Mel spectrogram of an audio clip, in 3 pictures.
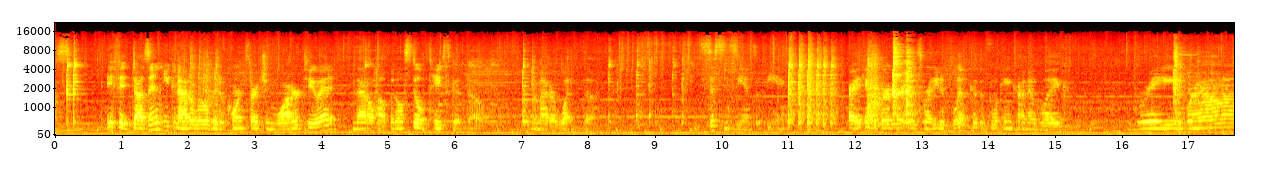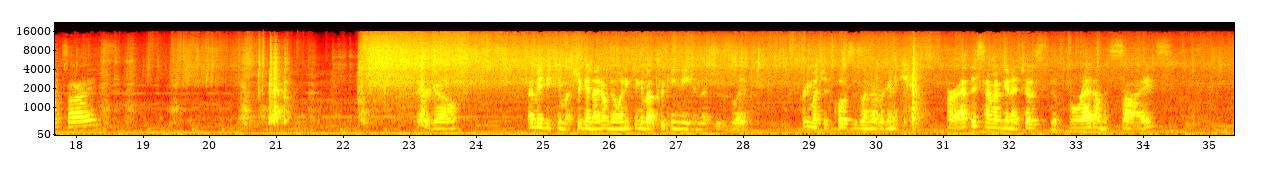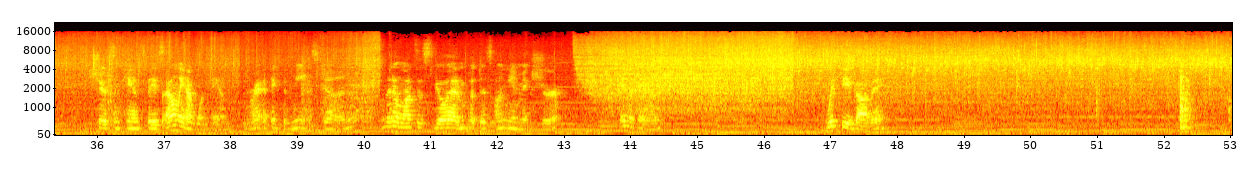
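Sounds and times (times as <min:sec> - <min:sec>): metal spatula scraping a pan: 0:16.9 - 0:25.3, 0:38.9 - 0:40.3
patty sizzling in oil: 0:17.2 - 0:21.6, 0:22.2 - 0:40.3, 0:43.1 - 0:53.0.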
